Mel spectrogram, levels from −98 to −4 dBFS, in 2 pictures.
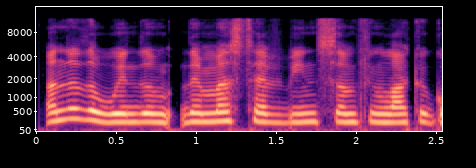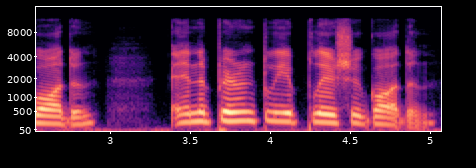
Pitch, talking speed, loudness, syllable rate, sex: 215 Hz, 190 wpm, -17 LUFS, 6.3 syllables/s, female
